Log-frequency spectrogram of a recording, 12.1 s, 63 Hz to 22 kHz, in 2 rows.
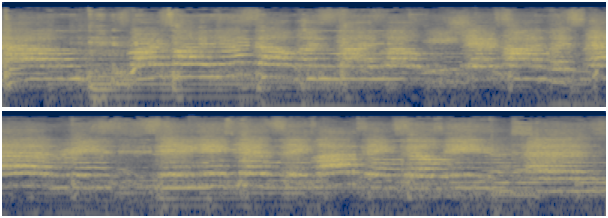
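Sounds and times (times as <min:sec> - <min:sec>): girls choir singing: 0:00.0 - 0:12.0.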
